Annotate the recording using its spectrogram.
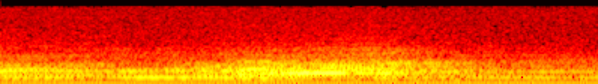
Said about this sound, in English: Motorbikes.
